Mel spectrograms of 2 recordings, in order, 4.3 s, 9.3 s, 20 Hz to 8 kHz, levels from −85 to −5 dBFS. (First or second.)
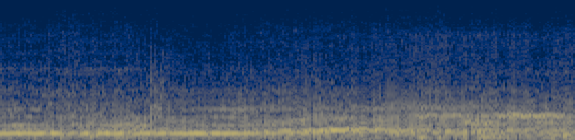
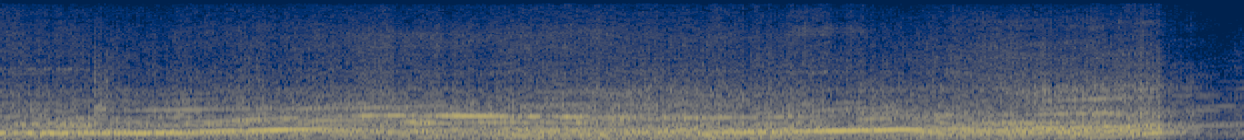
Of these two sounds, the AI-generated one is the first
